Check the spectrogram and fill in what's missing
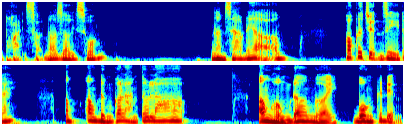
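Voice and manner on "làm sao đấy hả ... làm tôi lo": high, anxious questioning; worried wife. A narrator's reading. Wife asks her stunned husband what happened, worried. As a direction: plead for an answer with rising worry. Vợ lo lắng hỏi chồng.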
